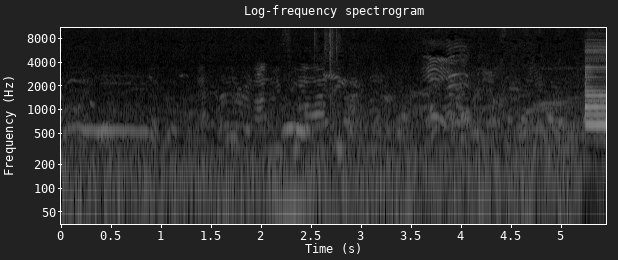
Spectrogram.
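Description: A crowd of adults and children chatters and calls out outdoors.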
